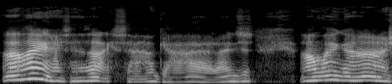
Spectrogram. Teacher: sound like a tiny little baby tyke, valley girl, weird, breathy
